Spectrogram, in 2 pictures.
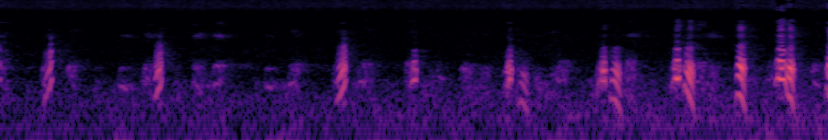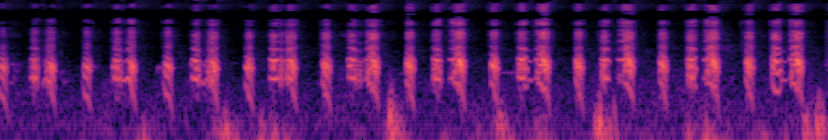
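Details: Female chukar giving a call series that starts as spaced, sharp upward notes and speeds into a dense, loud, rapid chattering run, with low rumble underneath.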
